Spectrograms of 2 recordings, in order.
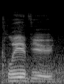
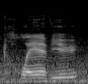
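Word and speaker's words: Clairview: Clear View or CL Clare View. Say it properly. Claire View.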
